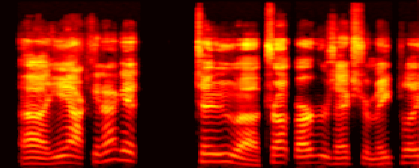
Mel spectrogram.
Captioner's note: none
